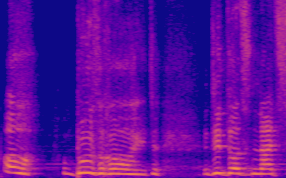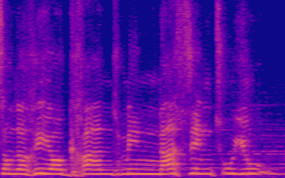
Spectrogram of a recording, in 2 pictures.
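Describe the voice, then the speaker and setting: A woman playing a flamboyant French gentleman thief with a put-on, exaggerated French accent in a comic radio drama, pompous and melodramatic. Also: high-pitched, slow, soft background music. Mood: flirtatious, theatrical. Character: flamboyant male French gentleman burglar, theatrical and grandiose.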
